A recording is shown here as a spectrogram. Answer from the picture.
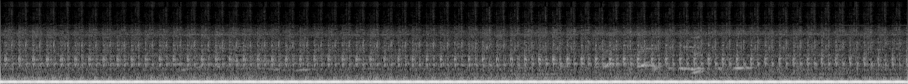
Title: LS1 Camaro engine knocking sound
